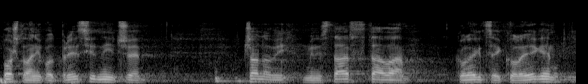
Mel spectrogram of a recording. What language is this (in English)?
Croatian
